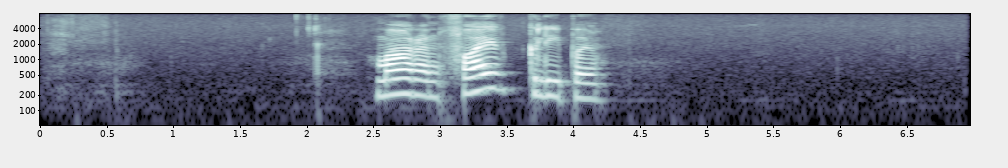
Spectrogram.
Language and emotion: Russian, neutral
